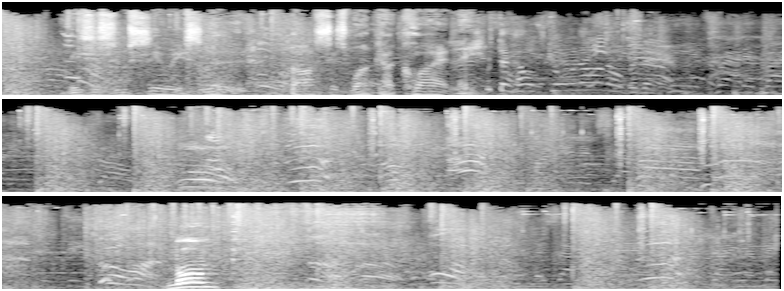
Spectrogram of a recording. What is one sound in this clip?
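Guns fire in rapid bursts of sharp shots.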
